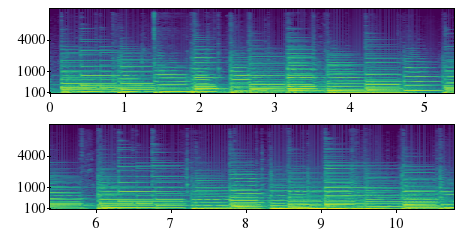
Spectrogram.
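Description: Instrumental passage of a Hungarian folk song in a world-music arrangement: plucked strings pick out a quick, steady run of notes over held low notes, with no singing.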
